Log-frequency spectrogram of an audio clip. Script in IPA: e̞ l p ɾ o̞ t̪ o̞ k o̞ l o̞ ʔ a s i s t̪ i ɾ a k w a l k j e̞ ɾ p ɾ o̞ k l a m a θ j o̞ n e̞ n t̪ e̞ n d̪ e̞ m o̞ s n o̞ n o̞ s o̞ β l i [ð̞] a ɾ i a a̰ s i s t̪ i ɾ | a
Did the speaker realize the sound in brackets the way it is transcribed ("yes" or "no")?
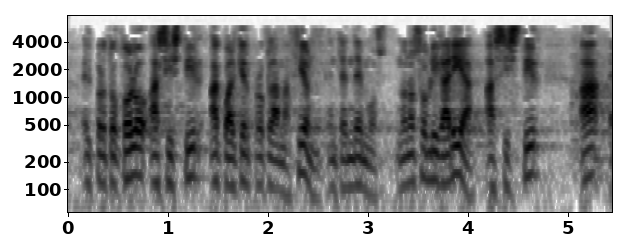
no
